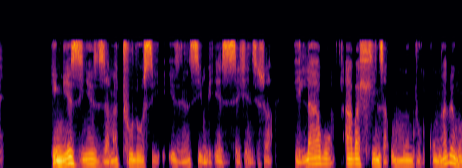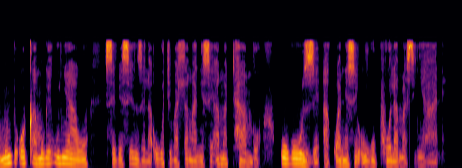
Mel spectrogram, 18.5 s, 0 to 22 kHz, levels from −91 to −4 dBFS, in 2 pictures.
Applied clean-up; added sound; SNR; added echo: none; none; none; none.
